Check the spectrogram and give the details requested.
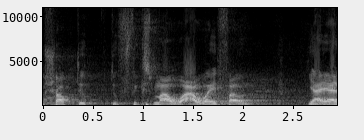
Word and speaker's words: Huawei: to to fix my Huawei phone yeah yeah that's how I pronounce it Huawei Huawei yeah I know you write it who are we but but yeah you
